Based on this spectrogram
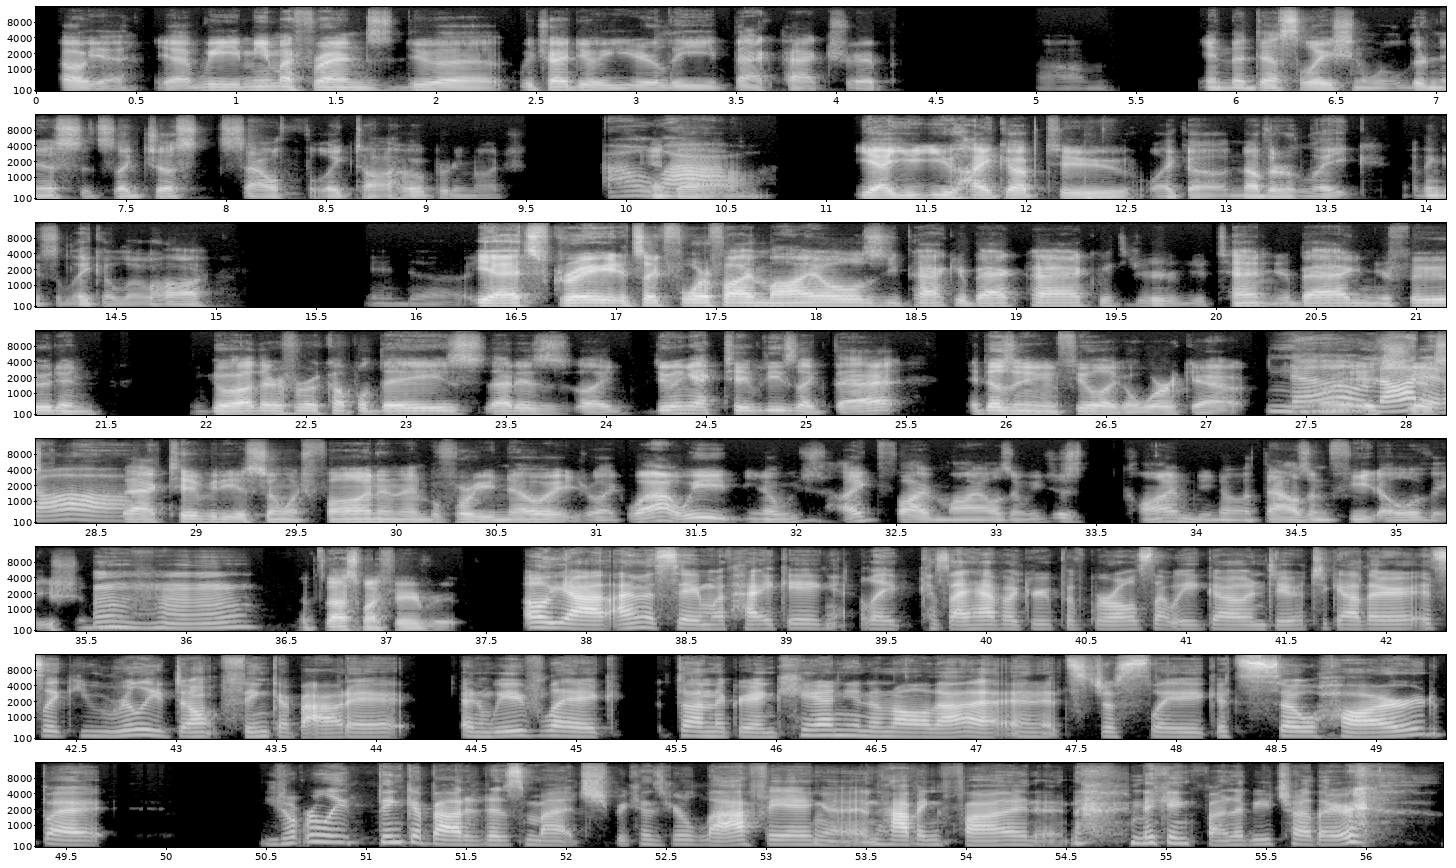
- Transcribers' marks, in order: other background noise; chuckle
- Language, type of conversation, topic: English, unstructured, What are the best ways to stay active every day?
